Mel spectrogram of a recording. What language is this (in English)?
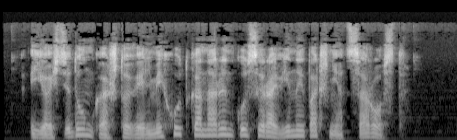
Belarusian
